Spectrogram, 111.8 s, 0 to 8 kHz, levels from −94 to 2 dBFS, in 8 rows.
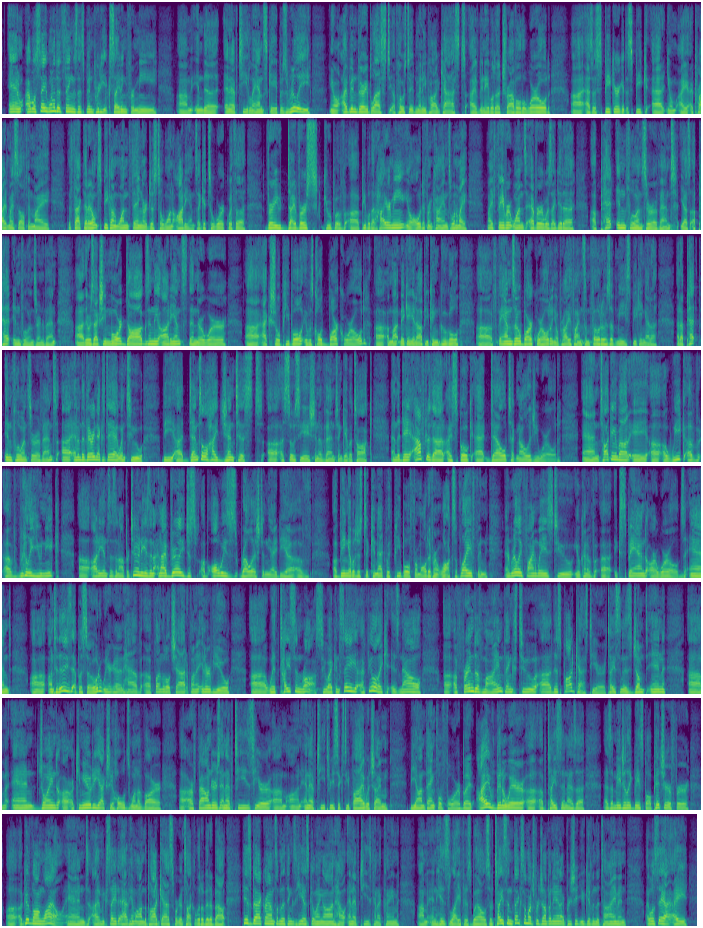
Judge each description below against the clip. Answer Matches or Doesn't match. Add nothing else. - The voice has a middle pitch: Matches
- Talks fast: Matches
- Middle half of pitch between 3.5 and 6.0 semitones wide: Doesn't match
